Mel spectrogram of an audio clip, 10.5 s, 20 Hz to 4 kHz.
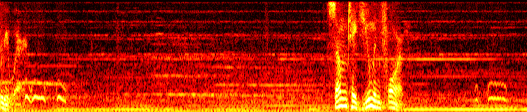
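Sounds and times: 
owl hooting in a forest: 0:00.0 - 0:01.5, 0:09.5 - 0:10.2
speech: 0:06.7 - 0:08.2.

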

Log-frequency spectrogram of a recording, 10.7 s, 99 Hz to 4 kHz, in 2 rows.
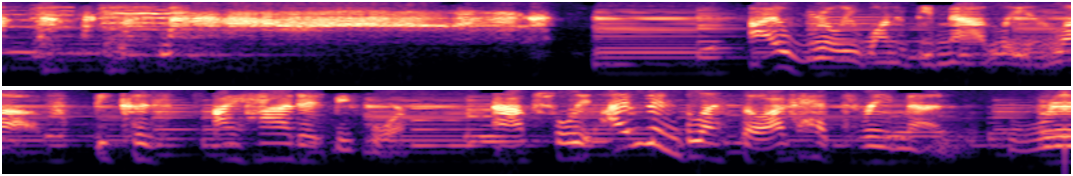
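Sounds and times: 
ducks quacking: 0:00.0 - 0:02.9
speech: 0:03.9 - 0:10.6.

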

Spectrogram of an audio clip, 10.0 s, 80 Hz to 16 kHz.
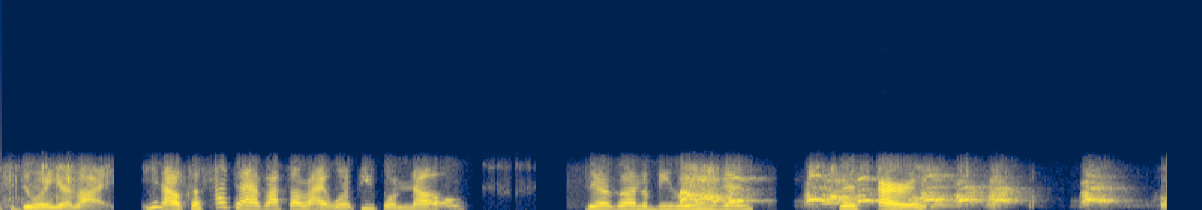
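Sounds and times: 
speech: 0:00.1 - 0:04.0, 0:04.9 - 0:07.8
dog barking: 0:05.6 - 0:09.6.

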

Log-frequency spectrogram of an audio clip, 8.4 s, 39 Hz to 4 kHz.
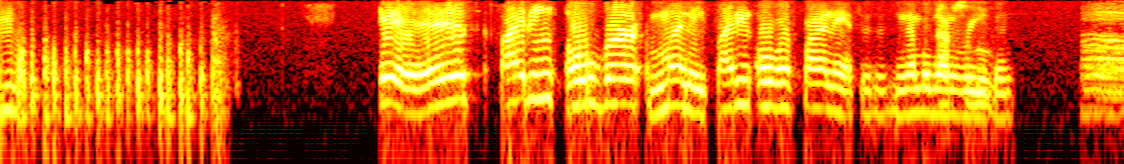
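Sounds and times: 
speech: 0:00.0 - 0:00.5, 0:02.8 - 0:08.4
quick drum roll: 0:00.0 - 0:01.8.

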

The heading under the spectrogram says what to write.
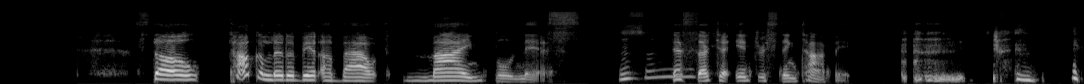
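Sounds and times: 
speech: 0:01.4 - 0:10.8
person clearing throat: 0:09.0 - 0:10.8
person coughing: 0:09.0 - 0:10.8.

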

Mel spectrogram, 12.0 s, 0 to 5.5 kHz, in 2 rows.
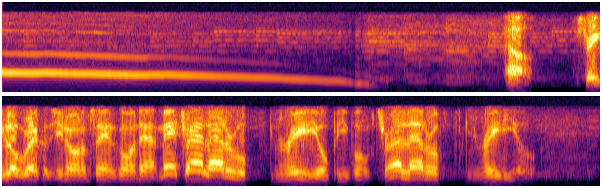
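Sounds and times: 
dog howling: 0:00.0 - 0:03.7
speech: 0:05.0 - 0:11.4.

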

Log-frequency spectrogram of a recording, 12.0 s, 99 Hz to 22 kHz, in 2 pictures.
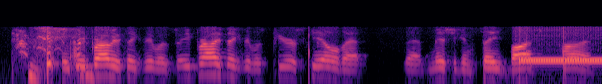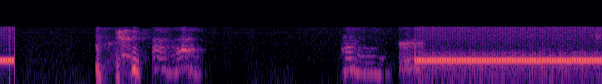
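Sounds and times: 
speech: 0:00.3 - 0:06.1, 0:09.4 - 0:10.4
steady loud telephone tone: 0:05.2 - 0:06.2, 0:10.1 - 0:12.0.

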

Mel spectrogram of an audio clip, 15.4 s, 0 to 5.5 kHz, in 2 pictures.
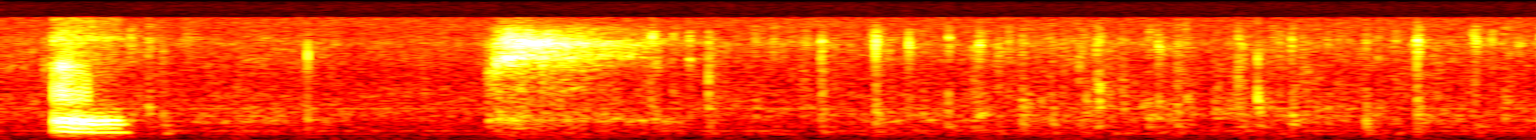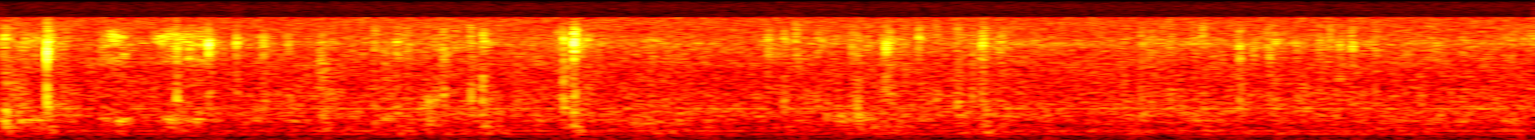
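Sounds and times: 
speech: 0:00.3 - 0:00.8
typing on a computer keyboard: 0:03.1 - 0:14.6.

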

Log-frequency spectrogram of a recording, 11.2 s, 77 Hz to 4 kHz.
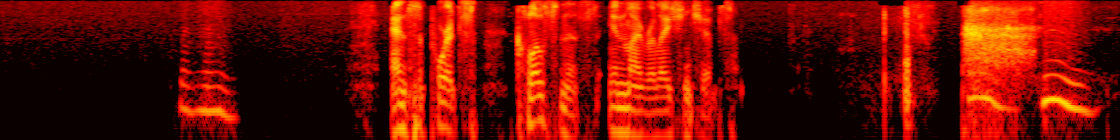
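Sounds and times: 
speech: 0:01.8 - 0:02.4, 0:03.9 - 0:07.4, 0:09.7 - 0:11.0
deep breath drawn in with a voiced falling exhale: 0:03.5 - 0:03.9, 0:04.8 - 0:05.2, 0:09.0 - 0:10.5.

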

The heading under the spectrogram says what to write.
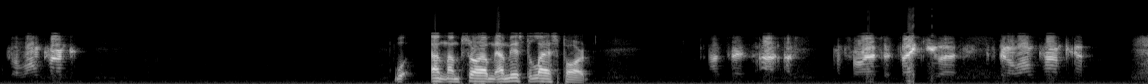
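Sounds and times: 
voice over a cell phone line breaking up: 0:00.0 - 0:00.9, 0:07.0 - 0:11.0
speech: 0:04.0 - 0:06.0.

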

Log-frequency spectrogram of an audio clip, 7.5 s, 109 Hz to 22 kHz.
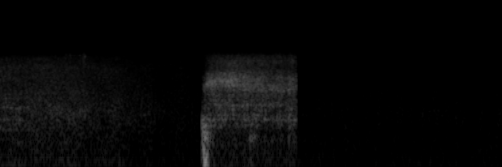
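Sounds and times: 
deep breath during a guided healing exercise: 0:03.0 - 0:04.5.

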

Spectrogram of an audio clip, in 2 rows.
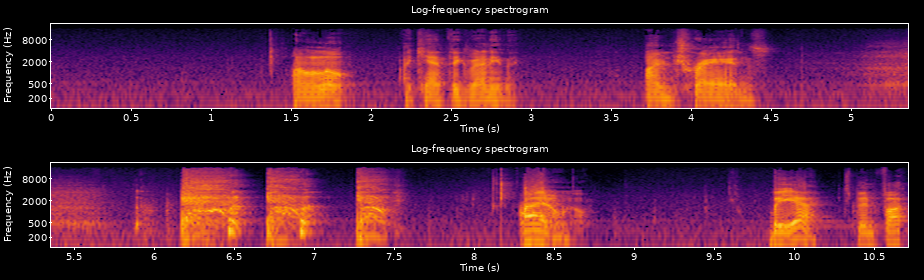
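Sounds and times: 
speech: 0:01.5 - 0:03.0, 0:03.7 - 0:04.6, 0:08.3 - 0:08.7, 0:09.8 - 0:10.6
person coughing harshly with a frog in the throat: 0:05.9 - 0:07.6.

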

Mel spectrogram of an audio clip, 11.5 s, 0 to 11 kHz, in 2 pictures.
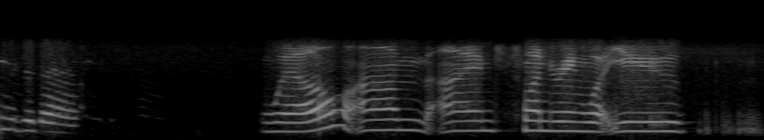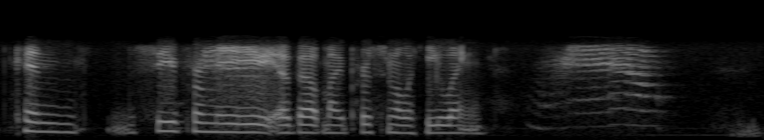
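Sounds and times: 
speech: 0:00.1 - 0:00.7, 0:02.0 - 0:09.5
18-year-old blind female cat meowing: 0:09.7 - 0:10.9.

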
